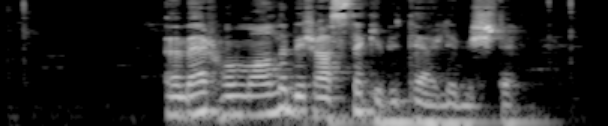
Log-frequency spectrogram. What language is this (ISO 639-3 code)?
tur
